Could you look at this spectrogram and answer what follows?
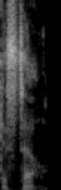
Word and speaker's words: Castel: written by Alan Deacon Castel that's how he pronounced it Castel it's a book about aging because of course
